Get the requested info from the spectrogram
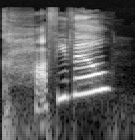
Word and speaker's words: Coffeyville: They stop in Coffeyville, is what it looks like. Okay. It's how you pronounce it.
